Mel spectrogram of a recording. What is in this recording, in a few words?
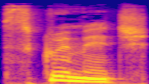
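"scrimmage", British English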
